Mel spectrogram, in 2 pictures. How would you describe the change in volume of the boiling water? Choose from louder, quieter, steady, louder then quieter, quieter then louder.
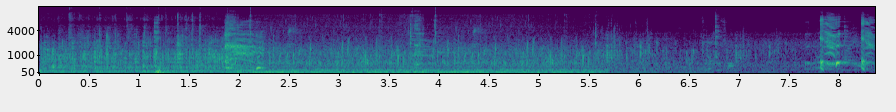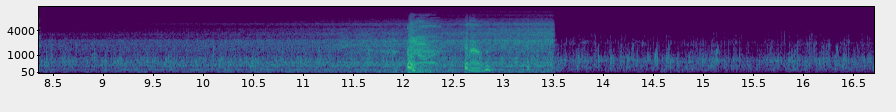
quieter.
